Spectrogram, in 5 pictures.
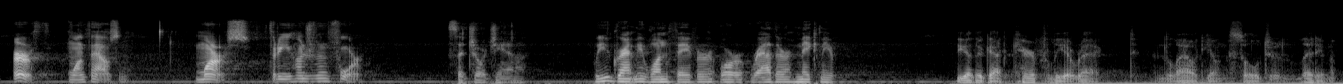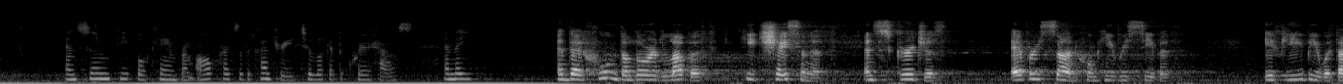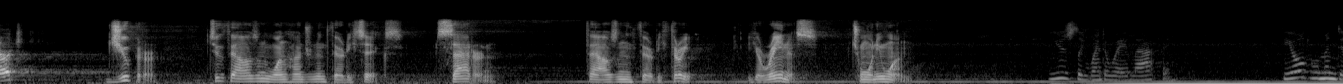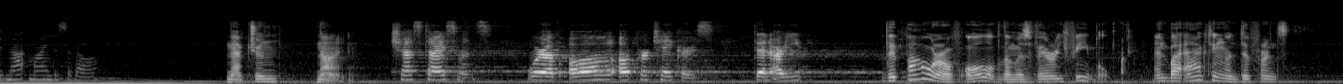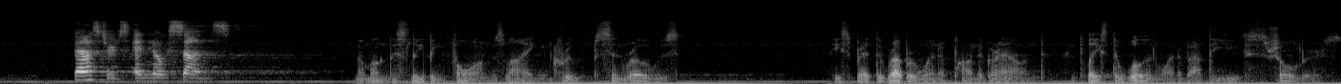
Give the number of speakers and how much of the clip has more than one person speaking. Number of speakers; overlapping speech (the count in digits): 5, no overlap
